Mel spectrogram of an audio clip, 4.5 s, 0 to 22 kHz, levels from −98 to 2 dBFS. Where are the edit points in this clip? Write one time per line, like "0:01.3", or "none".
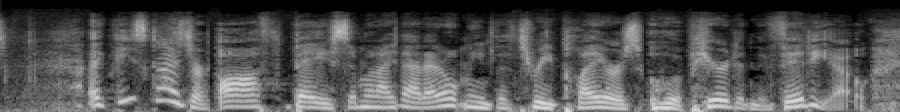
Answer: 0:01.0
0:02.0
0:02.5
0:03.2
